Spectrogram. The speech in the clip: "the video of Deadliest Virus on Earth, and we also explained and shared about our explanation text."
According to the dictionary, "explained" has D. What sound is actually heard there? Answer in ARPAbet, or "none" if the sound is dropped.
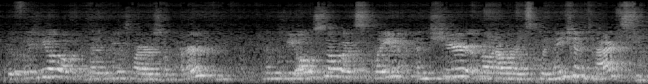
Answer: none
